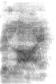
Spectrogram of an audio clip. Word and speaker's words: Relai: The way we pronounce it is Relai. It's real estate and artificial intelligence put together.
